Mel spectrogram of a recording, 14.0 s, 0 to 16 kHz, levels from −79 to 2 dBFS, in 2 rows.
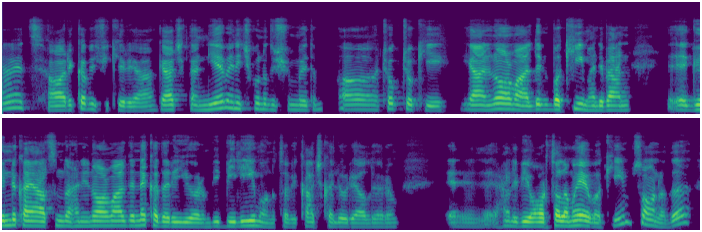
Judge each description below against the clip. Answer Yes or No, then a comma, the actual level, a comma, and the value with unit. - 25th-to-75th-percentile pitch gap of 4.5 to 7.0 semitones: No, average, 2.8 semitones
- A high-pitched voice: No, medium, 150 Hz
